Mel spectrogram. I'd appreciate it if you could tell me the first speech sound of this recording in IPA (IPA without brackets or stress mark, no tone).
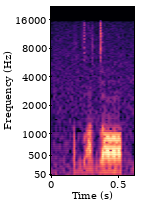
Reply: dˤ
